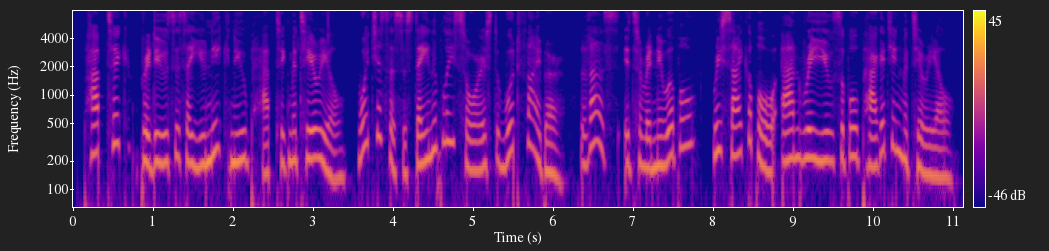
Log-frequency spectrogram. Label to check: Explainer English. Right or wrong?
Right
